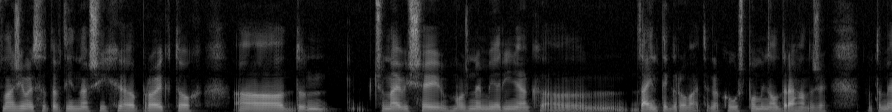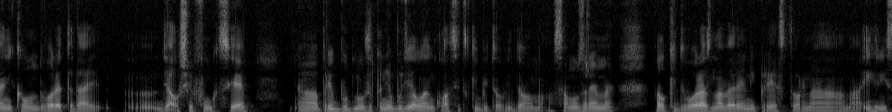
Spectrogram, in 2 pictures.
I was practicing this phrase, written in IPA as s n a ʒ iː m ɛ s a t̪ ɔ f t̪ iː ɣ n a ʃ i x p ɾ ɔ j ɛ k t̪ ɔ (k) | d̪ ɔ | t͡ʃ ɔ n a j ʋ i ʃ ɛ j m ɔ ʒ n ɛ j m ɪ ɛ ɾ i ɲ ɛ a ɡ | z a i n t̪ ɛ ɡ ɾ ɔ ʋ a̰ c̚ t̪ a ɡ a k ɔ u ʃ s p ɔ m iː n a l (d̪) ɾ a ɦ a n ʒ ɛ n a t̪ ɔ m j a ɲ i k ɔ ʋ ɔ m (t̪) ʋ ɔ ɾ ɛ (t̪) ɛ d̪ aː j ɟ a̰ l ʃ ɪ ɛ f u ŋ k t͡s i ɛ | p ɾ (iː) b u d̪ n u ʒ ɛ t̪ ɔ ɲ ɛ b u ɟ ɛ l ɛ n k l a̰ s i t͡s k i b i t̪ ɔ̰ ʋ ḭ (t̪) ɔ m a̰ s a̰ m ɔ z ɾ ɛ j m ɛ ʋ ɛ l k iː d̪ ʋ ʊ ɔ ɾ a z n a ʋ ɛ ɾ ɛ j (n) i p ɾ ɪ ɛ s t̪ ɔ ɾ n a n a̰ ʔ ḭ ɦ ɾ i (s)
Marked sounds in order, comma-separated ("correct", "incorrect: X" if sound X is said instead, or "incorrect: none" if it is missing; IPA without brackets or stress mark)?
incorrect: x, correct, incorrect: d̪, correct, incorrect: i, incorrect: d̪, correct, correct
